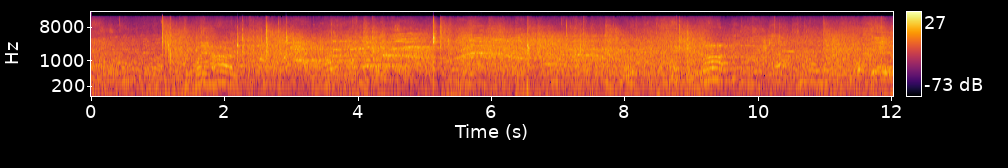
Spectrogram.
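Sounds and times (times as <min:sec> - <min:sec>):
voices of players and spectators: 0:00.0 - 0:12.0
hockey sticks cracking against puck: 0:01.0 - 0:03.2, 0:04.0 - 0:09.3.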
